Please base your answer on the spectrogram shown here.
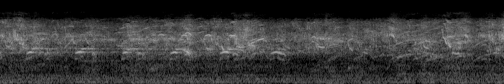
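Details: Dense early-morning twittering of many birds: continuous overlapping high chirps and thin whistles forming an unbroken bright chorus.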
